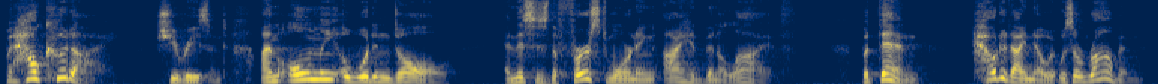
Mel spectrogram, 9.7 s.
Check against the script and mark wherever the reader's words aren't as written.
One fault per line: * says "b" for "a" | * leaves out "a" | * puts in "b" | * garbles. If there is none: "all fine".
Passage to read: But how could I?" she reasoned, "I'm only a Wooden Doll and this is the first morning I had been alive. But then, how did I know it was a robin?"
all fine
